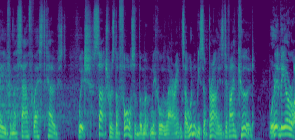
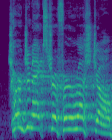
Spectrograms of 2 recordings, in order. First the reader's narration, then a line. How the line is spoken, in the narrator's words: her voice shouting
